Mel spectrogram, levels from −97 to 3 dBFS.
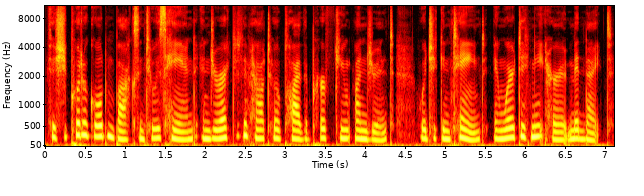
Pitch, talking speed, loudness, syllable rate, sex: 210 Hz, 235 wpm, -18 LUFS, 6.2 syllables/s, female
